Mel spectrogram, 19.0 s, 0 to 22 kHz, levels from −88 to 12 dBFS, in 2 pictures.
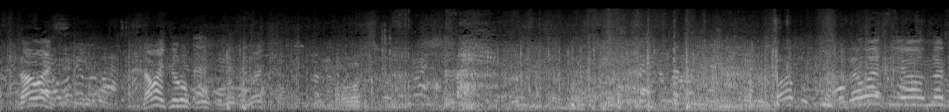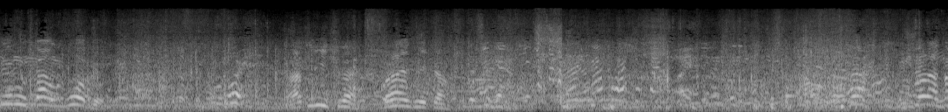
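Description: From 14.83 to 15.10 s, the audio is read two samples at a time (double speed). The reader takes each pair of samples as a single frame, as though the stream held two channels or samples twice as wide, so it consumes data twice as fast as intended. For those 0.27 s the sound runs at 2.0 times speed and jumps an octave higher.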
